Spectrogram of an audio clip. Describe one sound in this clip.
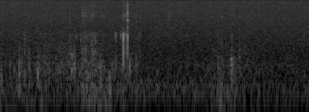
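Footsteps crunch on dry dirt and grass.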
